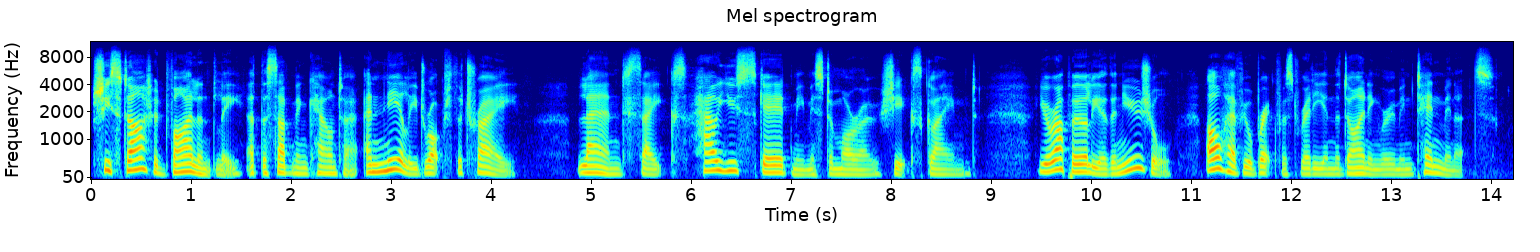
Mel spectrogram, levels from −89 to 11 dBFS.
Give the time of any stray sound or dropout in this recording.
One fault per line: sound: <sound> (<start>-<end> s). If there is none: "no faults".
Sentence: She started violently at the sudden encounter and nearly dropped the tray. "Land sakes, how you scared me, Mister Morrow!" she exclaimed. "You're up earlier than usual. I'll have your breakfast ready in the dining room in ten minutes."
no faults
